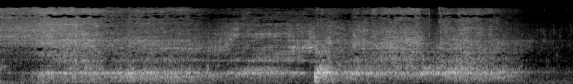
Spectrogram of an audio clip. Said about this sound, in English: if I pin this hose nozzle against the hole right there, I can force a lot of water in there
